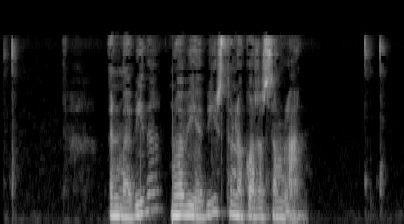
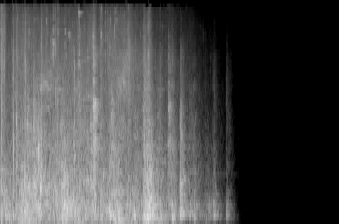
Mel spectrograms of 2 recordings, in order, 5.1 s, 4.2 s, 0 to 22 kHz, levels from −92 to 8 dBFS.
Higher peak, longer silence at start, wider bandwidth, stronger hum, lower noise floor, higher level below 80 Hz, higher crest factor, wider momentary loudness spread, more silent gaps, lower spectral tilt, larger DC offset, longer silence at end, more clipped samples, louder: second, -8 dBFS vs 0 dBFS; first, 0.15 s vs 0 s; second, 11.5 kHz vs over 20 kHz; neither; second, -76 dBFS vs under -90 dBFS; second, -58 dBFS vs -34 dBFS; about the same, 20 dB vs 16 dB; first, 20 LU vs 10 LU; neither; about the same, -4.5 dB/octave vs -4.5 dB/octave; neither; second, 0.3 s vs 1.4 s; neither; second, -24 LUFS vs -14 LUFS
